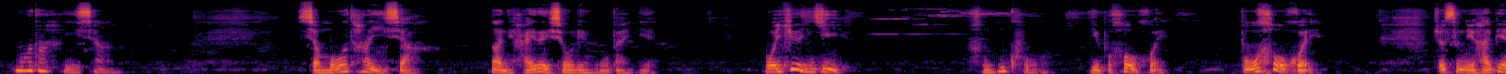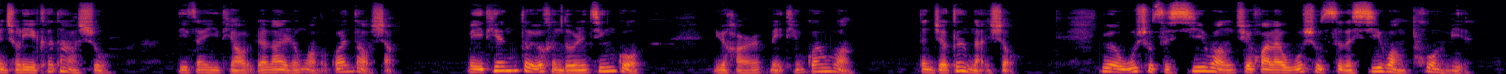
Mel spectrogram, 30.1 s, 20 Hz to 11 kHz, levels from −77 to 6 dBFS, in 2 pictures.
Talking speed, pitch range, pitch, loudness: 180 characters per minute, 105-145 Hz, 115 Hz, -21 LUFS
